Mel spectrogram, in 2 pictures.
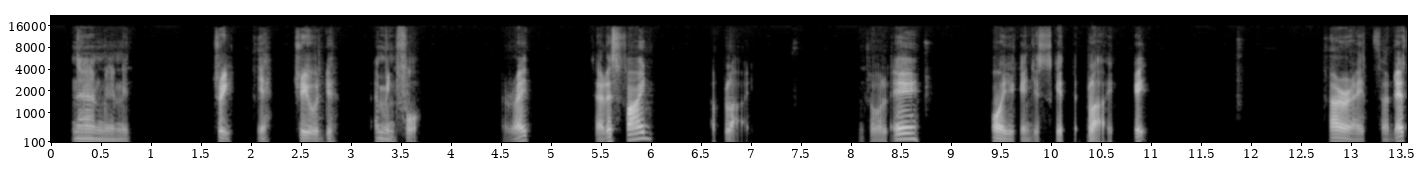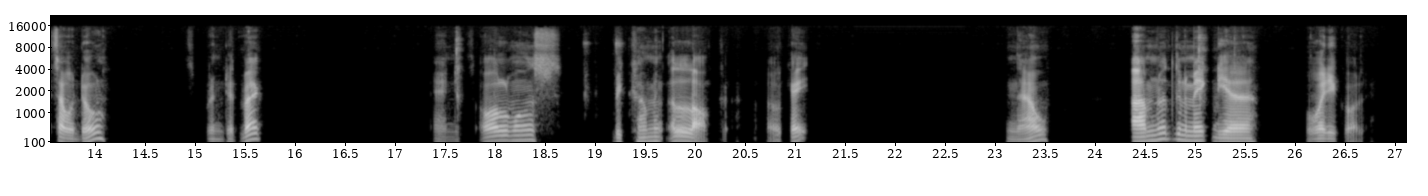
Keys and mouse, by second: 2.3 shift+middle drag, 3.0 click, 8.7 ctrl+a, 11.0-11.4 middle drag, 12.0-12.3 shift+middle drag, 12.8 shift+middle click, 13.2-14.1 middle drag, 15.4 click, 15.8-16.7 middle drag, 17.1 click, 17.6 shift+middle drag, 18.9 g, 24.3-24.9 middle drag, 25.1 shift+middle drag, 25.5 middle drag, 26.2-26.7 middle drag.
